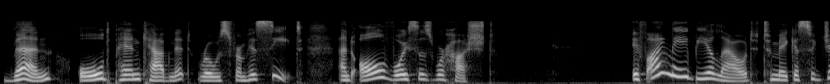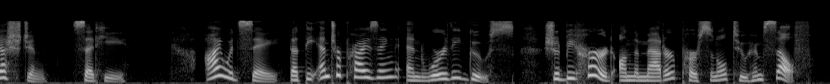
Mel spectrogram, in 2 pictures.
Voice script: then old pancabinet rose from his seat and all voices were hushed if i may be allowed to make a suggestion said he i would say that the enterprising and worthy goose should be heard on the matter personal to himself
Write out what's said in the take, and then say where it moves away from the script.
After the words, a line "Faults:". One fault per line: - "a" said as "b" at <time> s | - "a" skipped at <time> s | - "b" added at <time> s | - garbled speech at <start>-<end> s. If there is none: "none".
then old pancabinet rose from his seat and all voices were hushed if i may be allowed to make a suggestion said he i would say that the enterprising and worthy goose should be heard on the matter personal to himself
Faults:
none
